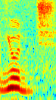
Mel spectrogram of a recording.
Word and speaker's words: युज: समझ आता है बट अपना इंडियन जो वर्ड्स है उनको गलत प्रोनाउंस ना करें संस्कृत वर्ड है युजज ठीक है युज वहां से ये आया युज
